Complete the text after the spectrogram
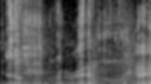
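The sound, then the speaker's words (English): Loud crunching of sweet potato chips by three people, several overlapping bites in quick succession with crisp, crackly bursts and no talking. “Let's all three do the final crunch.”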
